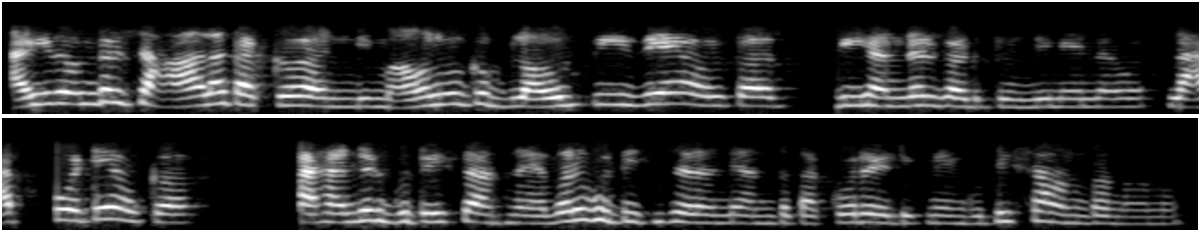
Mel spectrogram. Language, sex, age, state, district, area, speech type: Telugu, female, 30-45, Andhra Pradesh, Chittoor, rural, conversation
